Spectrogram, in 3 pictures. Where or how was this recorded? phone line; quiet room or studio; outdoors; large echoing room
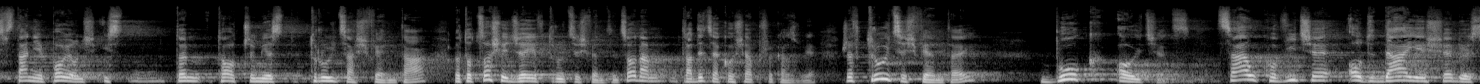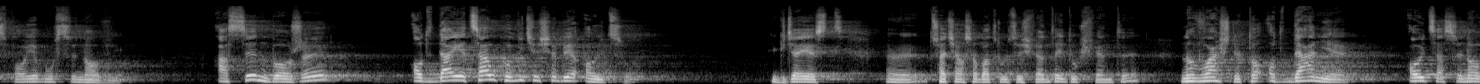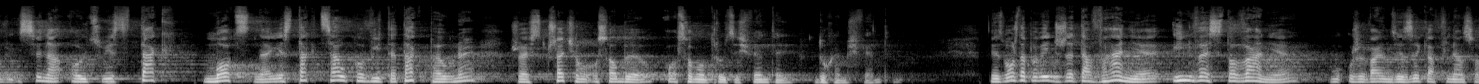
large echoing room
